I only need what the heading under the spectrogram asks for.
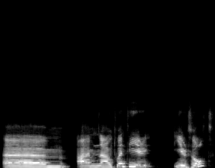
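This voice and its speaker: A woman's voice: mid-range voice, flat delivery, drawn-out words, fairly bright tone, clean tone. Belgian woman with a Dutch-speaking background, lo-fi sound. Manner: earnest, with frequent fillers and restarts. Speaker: job candidate. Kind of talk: self-introduction in an interview. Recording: dull lo-fi sound.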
